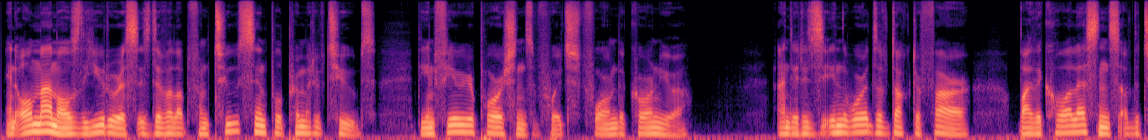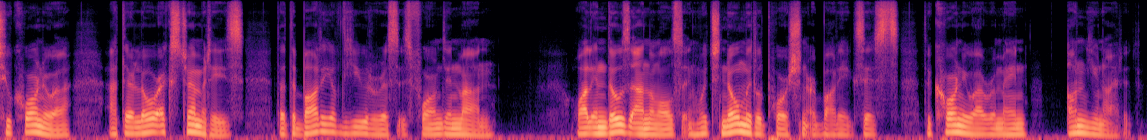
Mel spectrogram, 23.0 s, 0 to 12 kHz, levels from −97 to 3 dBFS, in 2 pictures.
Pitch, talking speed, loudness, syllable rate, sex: 105 Hz, 175 wpm, -19 LUFS, 5.7 syllables/s, male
